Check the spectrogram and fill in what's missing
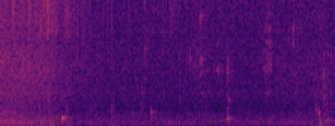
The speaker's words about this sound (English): I'm going to have some water because it is hot.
